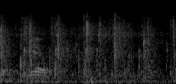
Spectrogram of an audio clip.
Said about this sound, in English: And the church is getting bigger. Are you with me? Because we're not here for... I remember when... Yes, you can clap at that.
